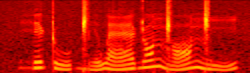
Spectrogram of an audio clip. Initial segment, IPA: h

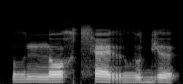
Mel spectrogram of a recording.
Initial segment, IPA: o̤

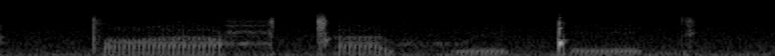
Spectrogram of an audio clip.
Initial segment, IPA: tˤ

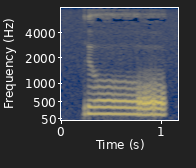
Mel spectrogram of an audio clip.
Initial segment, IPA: ɾʲ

